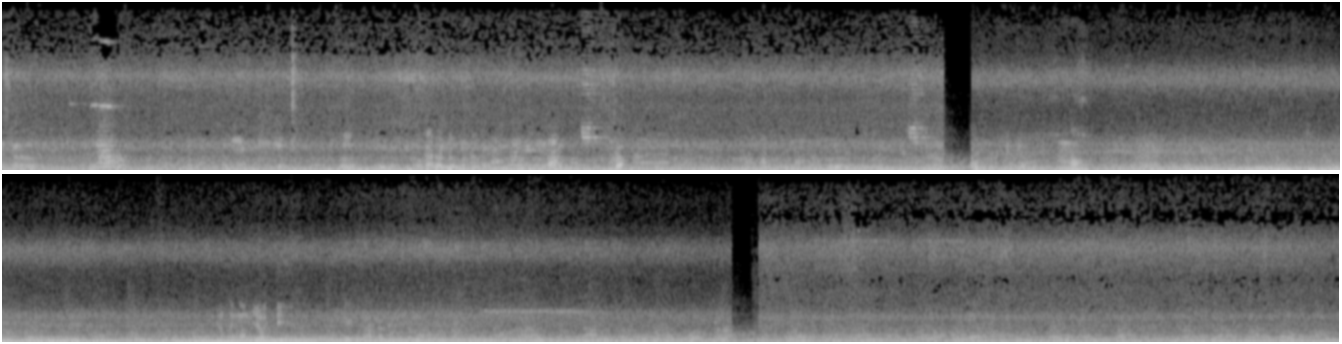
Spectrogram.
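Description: Indistinct background voices of a gathered group over a steady wash of road-traffic noise; the sound cuts out for an instant twice.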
